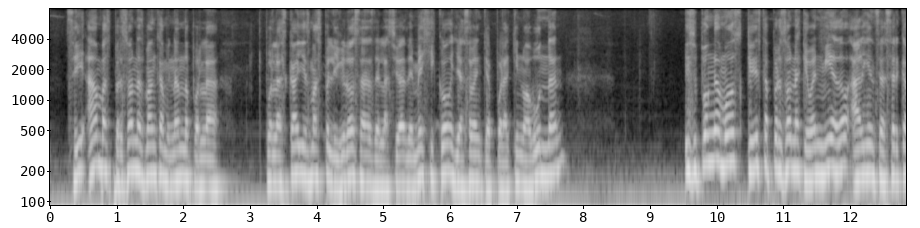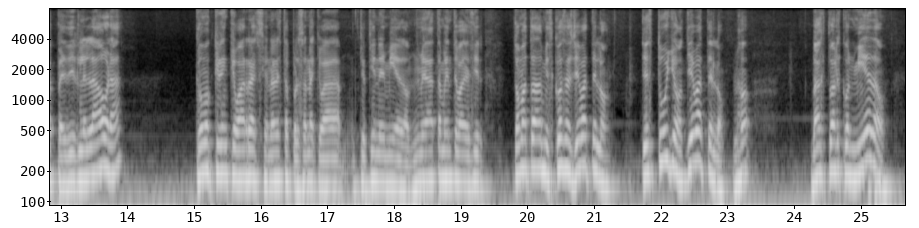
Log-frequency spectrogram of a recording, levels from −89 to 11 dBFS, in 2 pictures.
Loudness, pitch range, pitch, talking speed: -9 LUFS, 125-180 Hz, 150 Hz, 165 wpm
